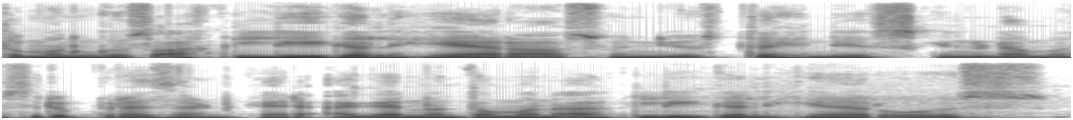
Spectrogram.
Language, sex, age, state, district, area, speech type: Kashmiri, male, 18-30, Jammu and Kashmir, Ganderbal, rural, spontaneous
